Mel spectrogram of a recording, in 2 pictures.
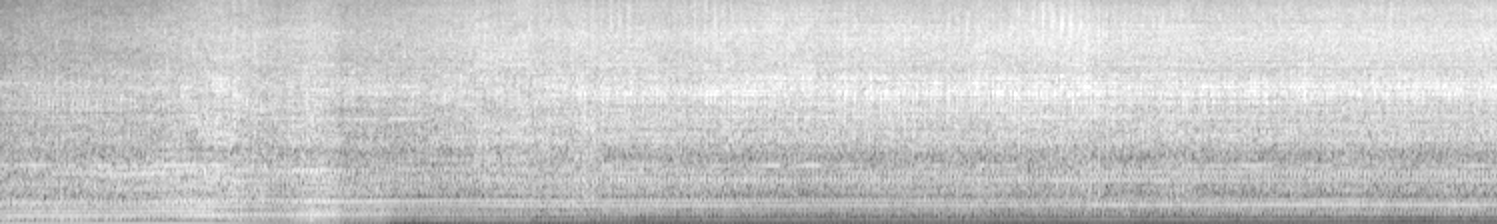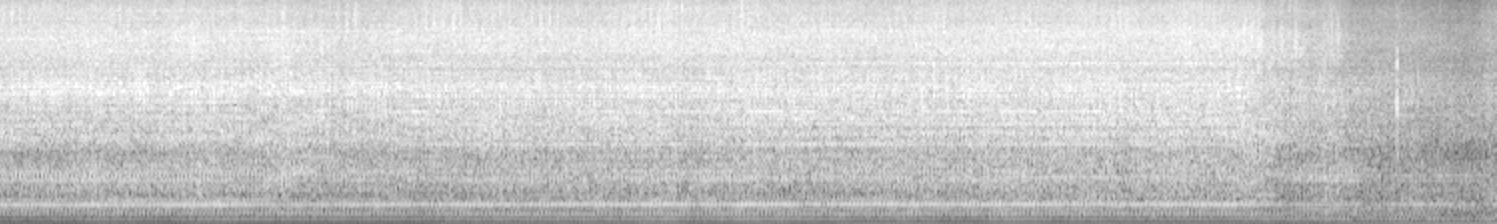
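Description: John Deere Gator utility vehicle's engine running at a steady pitch while it drives in low-range gear through deep snow, easing off near the end.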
